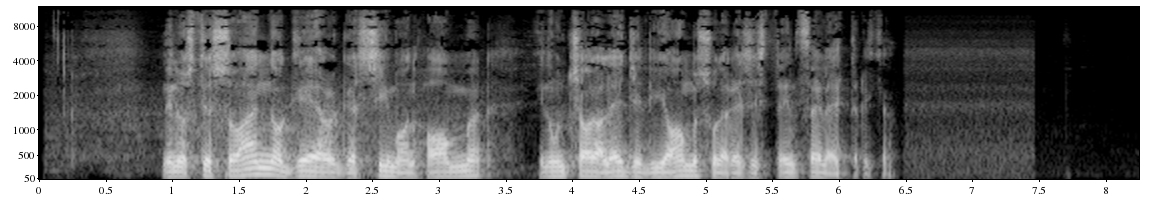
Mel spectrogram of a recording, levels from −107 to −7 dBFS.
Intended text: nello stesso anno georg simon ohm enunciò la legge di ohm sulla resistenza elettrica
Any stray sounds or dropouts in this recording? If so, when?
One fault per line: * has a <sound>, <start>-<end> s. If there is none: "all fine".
all fine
